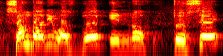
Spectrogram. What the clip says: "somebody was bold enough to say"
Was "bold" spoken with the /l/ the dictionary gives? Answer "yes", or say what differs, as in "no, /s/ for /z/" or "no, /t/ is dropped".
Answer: no, /l/ is dropped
